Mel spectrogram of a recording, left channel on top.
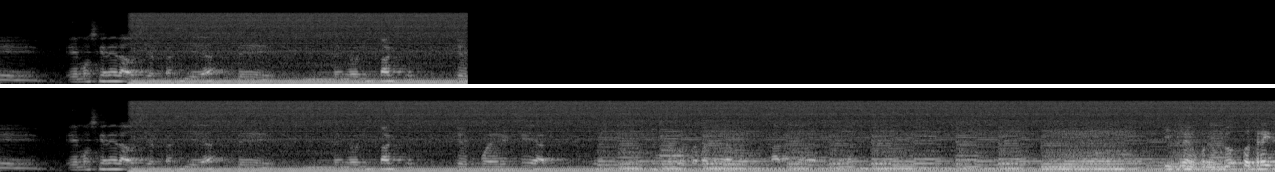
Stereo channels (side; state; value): left; drops out; at 4.7 s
